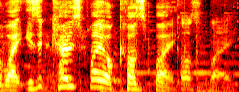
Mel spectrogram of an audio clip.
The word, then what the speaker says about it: cosplay: out of the way is it cosplay or cosplay cosplay it's cosplay I've never heard it pronounced coastplay I don't know I'm I pronounce everything weird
